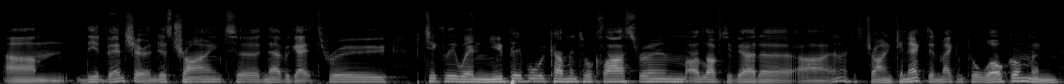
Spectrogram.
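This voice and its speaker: Aussie male co-host, lowish clear voice, loose easygoing reminiscing. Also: normal speed, few pauses. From Tasmania, Australia. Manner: warm-hearted, rambling with fillers and restarts. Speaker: podcast co-host. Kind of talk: casual nostalgic chat. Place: public library.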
